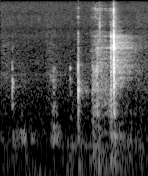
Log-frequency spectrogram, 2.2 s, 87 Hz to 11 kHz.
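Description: A few light mechanical clicks and taps from handling a DLP 3D printer's aluminium build-platform arm and its star-shaped clamp knob. The sharpest click comes near the end.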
